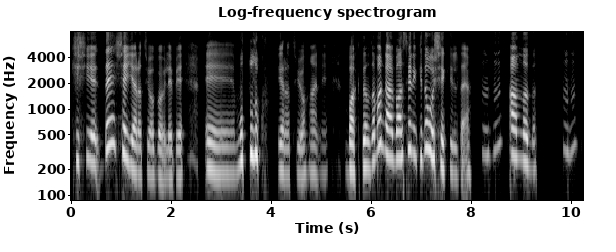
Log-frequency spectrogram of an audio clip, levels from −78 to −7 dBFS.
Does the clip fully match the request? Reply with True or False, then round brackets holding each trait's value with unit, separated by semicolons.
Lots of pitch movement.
True (7.9 semitones)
